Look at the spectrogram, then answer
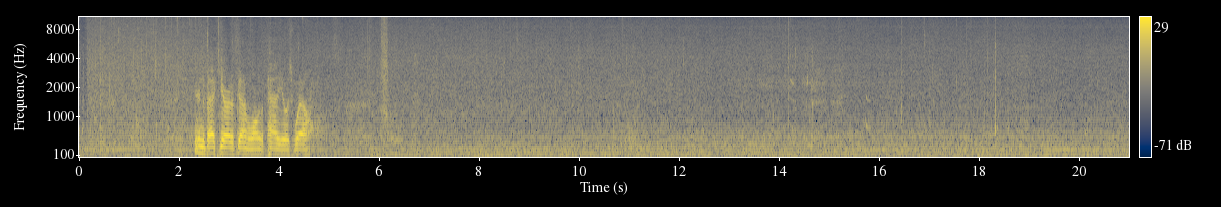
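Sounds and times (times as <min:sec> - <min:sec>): faint steady hum: 0:00.0 - 0:21.0
steady hiss: 0:00.0 - 0:21.0
small ticks: 0:05.4 - 0:06.5, 0:14.1 - 0:14.9, 0:15.7 - 0:18.8.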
